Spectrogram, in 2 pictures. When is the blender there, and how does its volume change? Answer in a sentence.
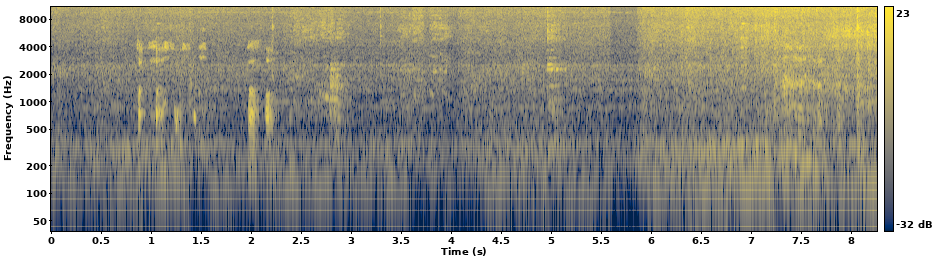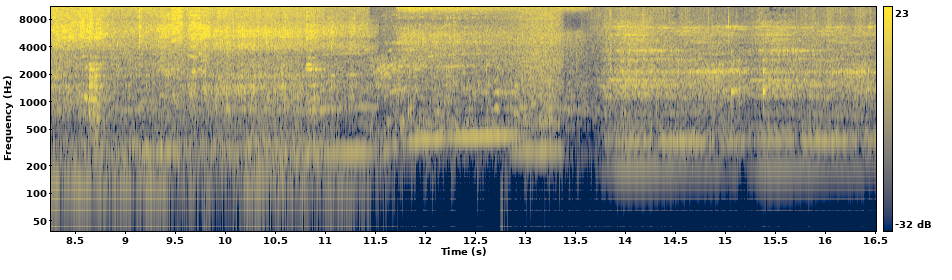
You can hear the blender from 0.1 to 16.4 s, getting louder.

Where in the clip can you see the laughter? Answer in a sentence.
You can hear the laughter from 0.8 to 2.5 s, from 7.2 to 8.3 s and from 12.7 to 14.0 s.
